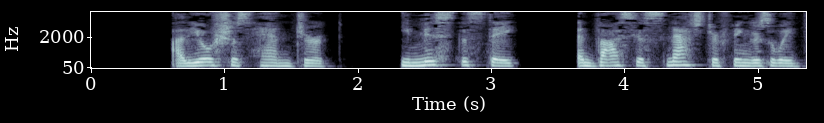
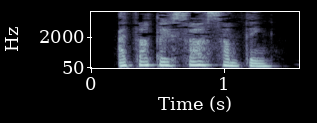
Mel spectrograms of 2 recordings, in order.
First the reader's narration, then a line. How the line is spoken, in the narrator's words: Vasya whispered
